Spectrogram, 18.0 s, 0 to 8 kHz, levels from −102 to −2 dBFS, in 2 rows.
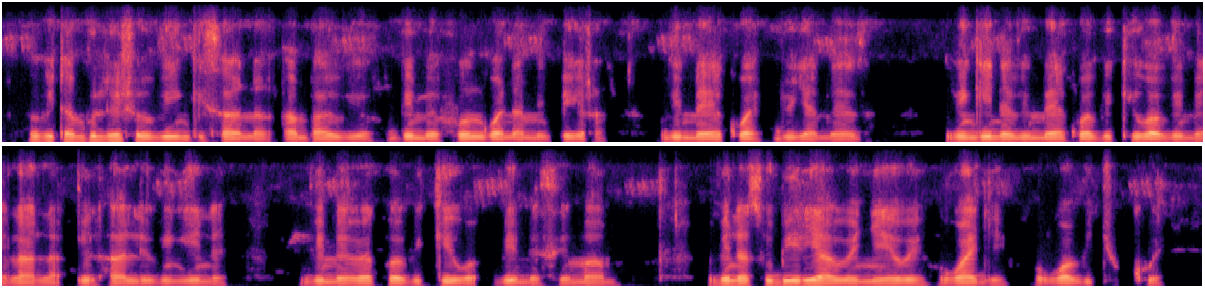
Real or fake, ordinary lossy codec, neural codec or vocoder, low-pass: real; Opus, 16 kbps; none; 7.2 kHz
